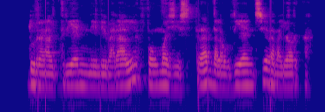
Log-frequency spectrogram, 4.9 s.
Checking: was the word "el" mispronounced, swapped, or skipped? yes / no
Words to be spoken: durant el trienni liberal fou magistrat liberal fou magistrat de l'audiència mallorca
no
